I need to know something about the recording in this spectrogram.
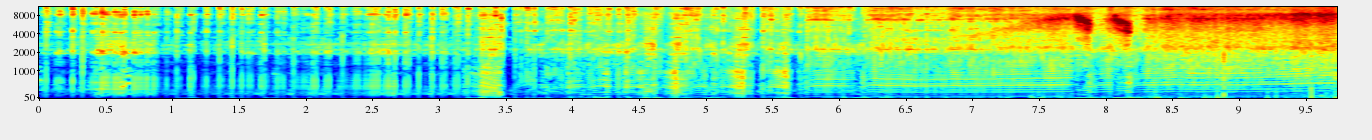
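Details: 55cc two-stroke petrol brush cutter engine for commercial gardening, started with the switch on and set to normal: after a few rough pulls it catches and climbs to a steady high buzz, running evenly and healthy.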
